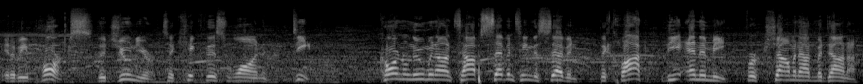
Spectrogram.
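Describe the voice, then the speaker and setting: A man calling live high school football as a radio play-by-play announcer, projecting with emphatic, excitable delivery. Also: normal speed. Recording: stadium crowd noise behind broadcast commentary. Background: loud outdoor stadium crowd and ambience.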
